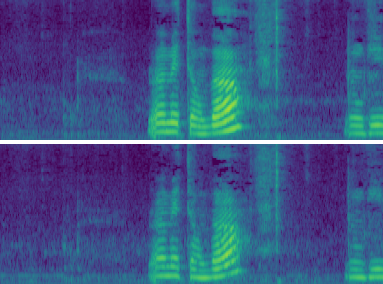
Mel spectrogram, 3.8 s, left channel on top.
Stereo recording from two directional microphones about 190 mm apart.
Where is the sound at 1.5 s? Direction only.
45° left (ahead or behind).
